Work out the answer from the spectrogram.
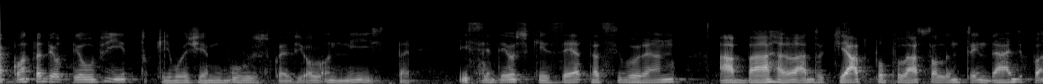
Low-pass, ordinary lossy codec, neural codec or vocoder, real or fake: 7.2 kHz; none; codec, 16 kHz, 4 kbps, X-Codec, HuBERT features, trained on general audio; fake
